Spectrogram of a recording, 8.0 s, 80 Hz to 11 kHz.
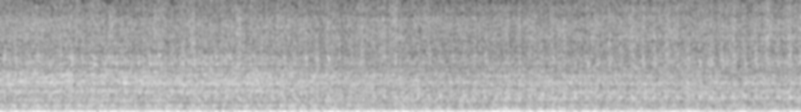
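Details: LS-swapped 1970 Plymouth Satellite after rewiring: deep loud rumbling V8 idle, slightly lumpy but sustained beat, no misses or knocks; engine runs and holds idle normally.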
